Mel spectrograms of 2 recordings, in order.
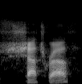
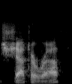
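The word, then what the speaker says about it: Shattrath: So, anyway, 195 years ago, the Draenei established the city of Shatrath on Draenor. Some people pronounce it Shatarath. I don't know where they get the extra A from. It is separately Shatrath.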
